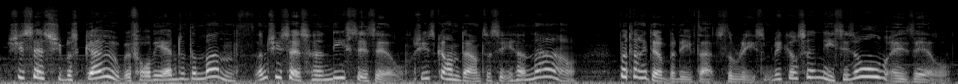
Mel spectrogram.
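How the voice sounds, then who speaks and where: A man's voice: high-pitched, huge pitch swings, normal speed, a little mellow, pitched above the performer's own voice, full character voice, low-quality recording. A man voicing a young wife in a ghost story, tearful and fretful, pleading and complaining. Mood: tearful fretting.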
